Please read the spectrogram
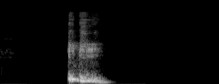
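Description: A man clearing his throat once, a short sharp sound a little past halfway through.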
